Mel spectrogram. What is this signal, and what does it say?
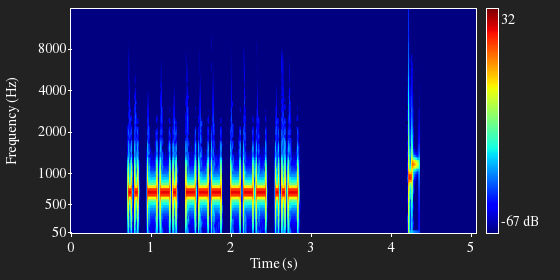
Morse code, heard as a keyed tone, about 29 wpm, 700 Hz. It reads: IGOOU
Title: Code Groups - 5 Letters - 30wpm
